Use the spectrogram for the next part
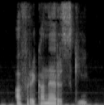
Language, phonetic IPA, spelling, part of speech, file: Polish, [ˌafrɨkãˈnɛrsʲci], afrykanerski, adjective / noun, Pl-afrykanerski.ogg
